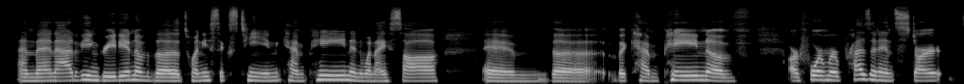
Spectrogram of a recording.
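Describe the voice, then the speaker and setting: A woman with an American accent speaks at a fairly slow pace in a fairly low pitch, with fairly even intonation and a plain, everyday voice, the sound dry and close with no echo. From US, San Jose and South Florida. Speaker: media founder and political analyst. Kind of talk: interview.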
